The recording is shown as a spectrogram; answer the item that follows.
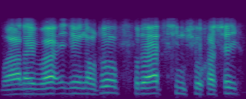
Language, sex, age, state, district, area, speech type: Bodo, male, 45-60, Assam, Kokrajhar, rural, conversation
